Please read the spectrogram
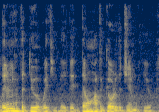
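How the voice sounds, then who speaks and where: Amid noticeable background noise and audible room echo, a man speaks at a medium pitch with fairly even intonation. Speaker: fitness vlogger. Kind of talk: casual vlog talk. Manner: halting, stuttering; rambling, filler-heavy.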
